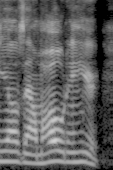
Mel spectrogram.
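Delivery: ordinary delivery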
